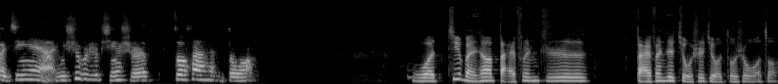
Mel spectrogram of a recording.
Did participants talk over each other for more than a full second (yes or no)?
no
